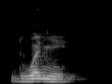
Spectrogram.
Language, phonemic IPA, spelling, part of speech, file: French, /dwa.nje/, douanier, adjective / noun, LL-Q150 (fra)-douanier.wav
- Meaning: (adjective) customs; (noun) customs officer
